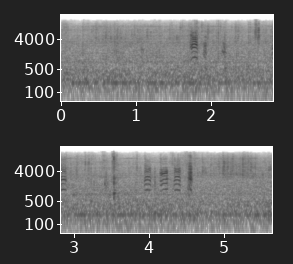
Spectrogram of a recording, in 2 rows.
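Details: Zebra finches kept with three juveniles and three newly hatched chicks as parents feed their young, December 2022; nasal, trumpet-like honking notes, single and in quick pairs, over a steady low hum.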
